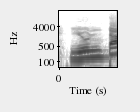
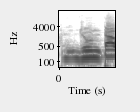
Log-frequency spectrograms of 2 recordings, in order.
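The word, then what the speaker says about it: junta: जुंटा बोलते हैं, ऐसे युंटा प्रोनाउंस करते हैं इसको।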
